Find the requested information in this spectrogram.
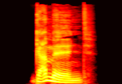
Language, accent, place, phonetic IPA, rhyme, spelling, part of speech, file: German, Germany, Berlin, [ˈɡaml̩nt], -aml̩nt, gammelnd, verb, De-gammelnd.ogg
- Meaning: present participle of gammeln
